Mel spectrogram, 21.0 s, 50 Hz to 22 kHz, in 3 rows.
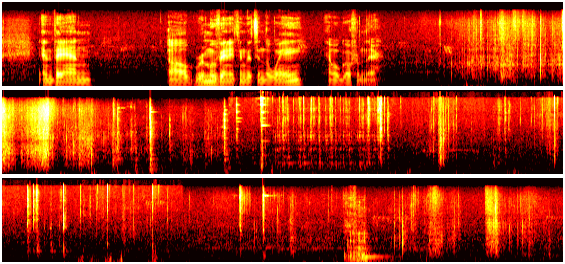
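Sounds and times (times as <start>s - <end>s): rustling: 9.2s - 16.3s
metallic tool clicks and clatter: 9.8s - 16.2s.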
